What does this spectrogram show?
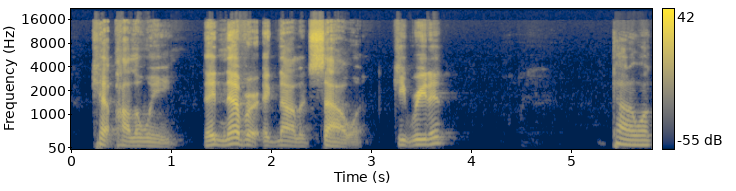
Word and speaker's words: Samhain: a Gaelic word pronounced Samhain.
